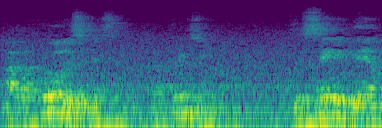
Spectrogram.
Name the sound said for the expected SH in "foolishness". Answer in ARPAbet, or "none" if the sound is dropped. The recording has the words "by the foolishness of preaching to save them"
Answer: S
